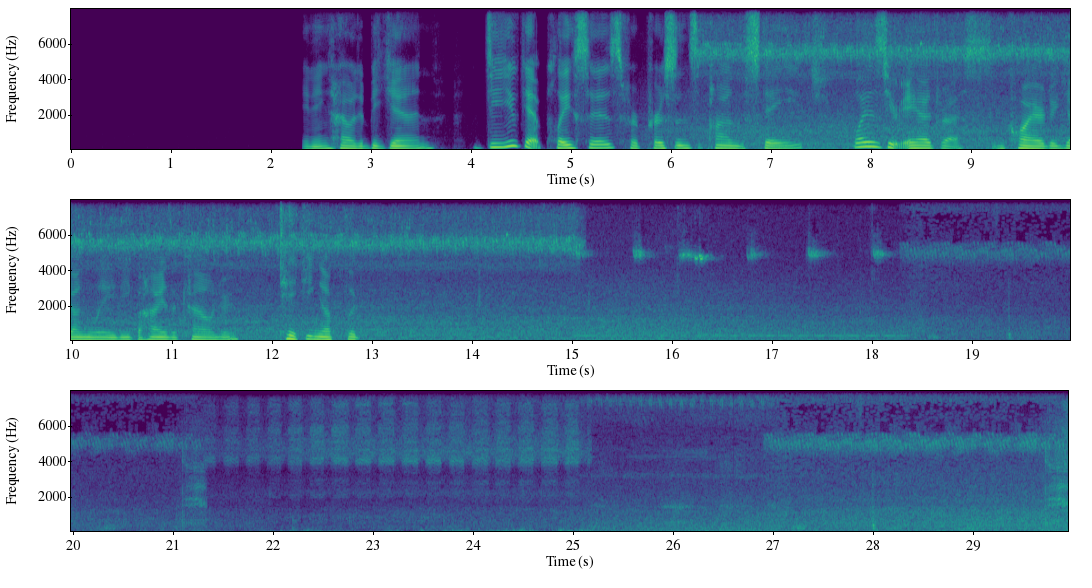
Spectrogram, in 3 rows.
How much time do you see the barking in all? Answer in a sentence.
The barking can't be heard in this clip.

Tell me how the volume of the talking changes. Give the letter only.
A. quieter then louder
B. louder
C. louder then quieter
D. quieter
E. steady
E.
